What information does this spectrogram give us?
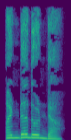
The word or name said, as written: ಅಡ್ಡದುಡ್ಡು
